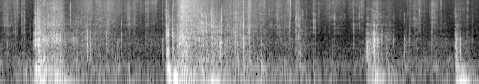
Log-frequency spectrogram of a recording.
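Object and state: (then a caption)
Gym chalk powder pile. Bare fingertips and palms press, squeeze and rub through a large heap of loose, pale green crushed gym chalk powder on a dark tray. Four soft, muffled crunching swells stand out, each heavy in low rumble with a faint gritty hiss that fades slowly. Quieter rustling continues between them.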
